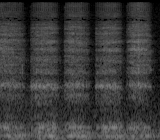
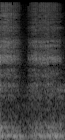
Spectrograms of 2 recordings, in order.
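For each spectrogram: First: Four quick gritty back-and-forth strokes with a bright hiss and a faint high edge: a steel chisel face on a whetstone. Second: A steady, gritty hiss of rasping friction as a chisel's soft iron face is ground on a whetstone.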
